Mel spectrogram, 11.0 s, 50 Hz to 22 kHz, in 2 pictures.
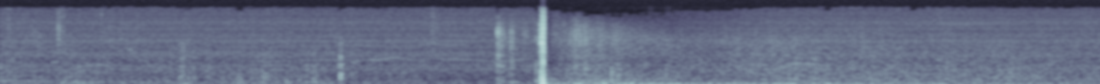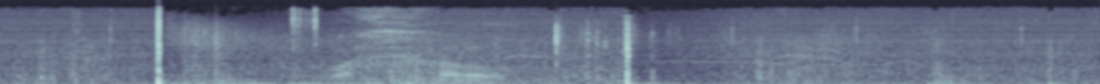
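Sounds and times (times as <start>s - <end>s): low lingering rumble: 0.0s - 11.0s
faint firework cracks: 0.2s - 4.4s, 5.0s - 7.3s, 7.9s - 11.0s
firework bang: 2.5s - 11.0s.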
